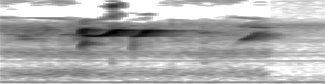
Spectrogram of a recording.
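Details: Green sandpiper gives clear, high whistled notes, each sliding upward at the end, in irregular numbers of notes, three in one series and four in another.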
